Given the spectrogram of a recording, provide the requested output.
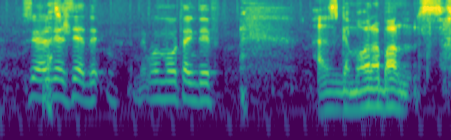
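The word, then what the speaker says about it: As Gomorrah Burns: As Gamora Burns. That's how it should be said, and if you don't say it like that, then your accent is wrong.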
